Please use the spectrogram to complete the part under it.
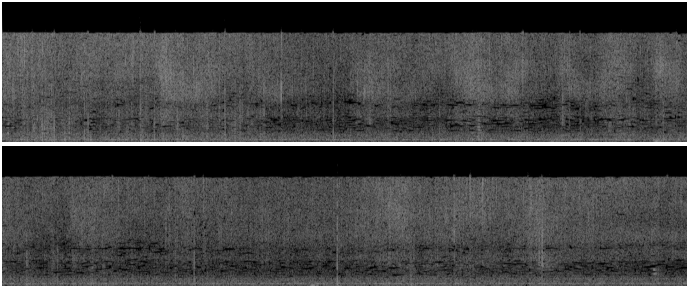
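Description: Chopped onions fry and sizzle in a pan as they are stirred around, a steady, dense hiss holding an even level throughout with faint scraping ticks scattered through it.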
